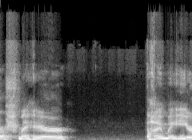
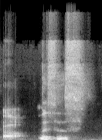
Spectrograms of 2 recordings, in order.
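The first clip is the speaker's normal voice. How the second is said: mock groan; 6 semitones higher, slower than usual. Returning to body, groaning.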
